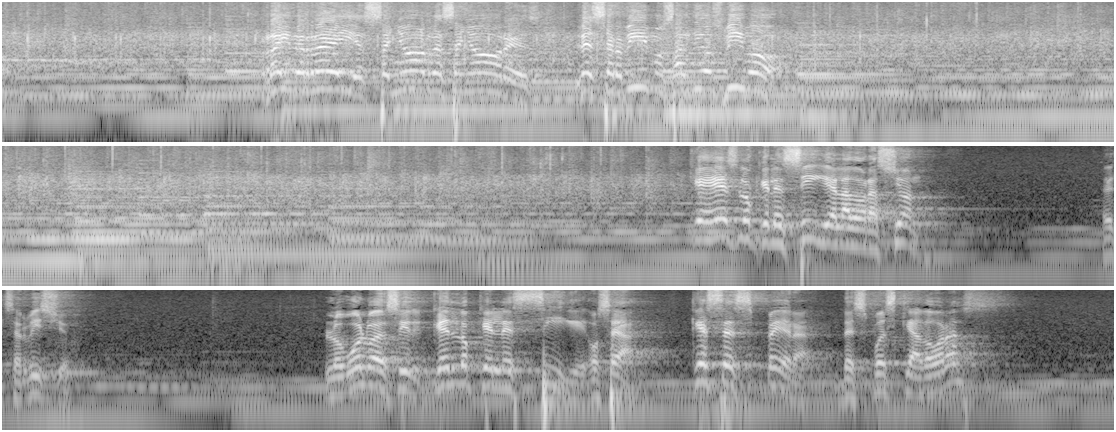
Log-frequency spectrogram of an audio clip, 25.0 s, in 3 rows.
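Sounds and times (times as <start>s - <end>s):
audience applause: 0.0s - 14.4s
speech: 2.0s - 6.4s, 13.5s - 15.3s, 16.6s - 17.4s, 19.1s - 24.1s.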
